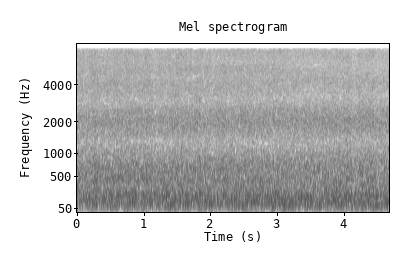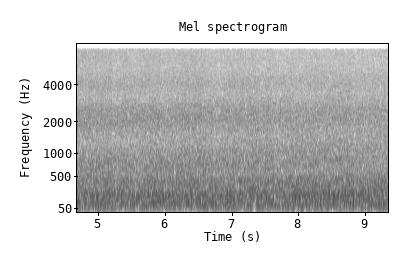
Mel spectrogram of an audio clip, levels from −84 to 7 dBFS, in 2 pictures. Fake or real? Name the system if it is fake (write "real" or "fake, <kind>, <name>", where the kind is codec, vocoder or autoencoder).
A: real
